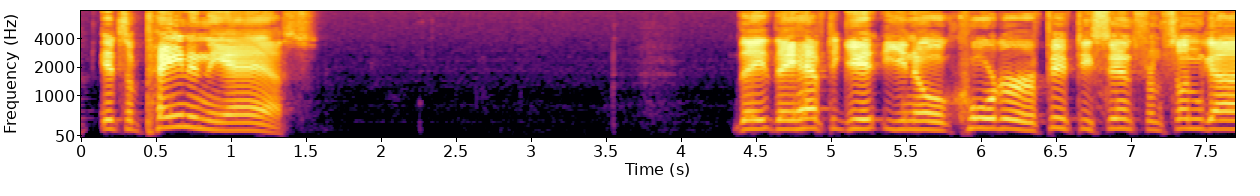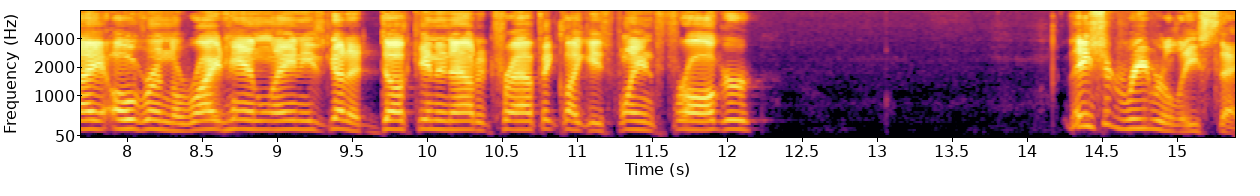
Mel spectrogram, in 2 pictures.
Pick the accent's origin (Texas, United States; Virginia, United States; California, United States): Texas, United States; Garland; Garland, my hometown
